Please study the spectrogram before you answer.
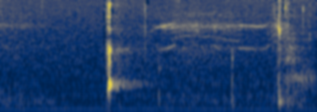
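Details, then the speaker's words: Young child with hiccups: two brief, sharp hiccup catches in a quiet room with a low hum. "Got the hiccups, buddy?"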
